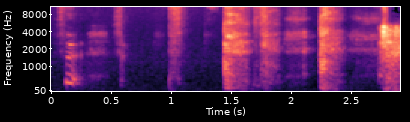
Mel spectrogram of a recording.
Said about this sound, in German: Erst atmen, dann sprechen. Nicht beides gleichzeitig, das klappt nicht. Erst husten, dann sprechen.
